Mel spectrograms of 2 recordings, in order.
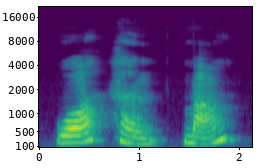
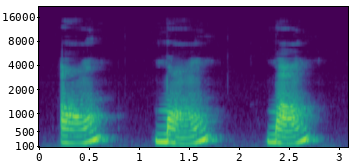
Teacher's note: Notice the final of this pinyin 忙 has 3 letters, A and G. So with ng as the ending, you produce a nasal sound at the back of your nose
